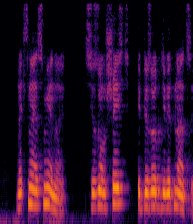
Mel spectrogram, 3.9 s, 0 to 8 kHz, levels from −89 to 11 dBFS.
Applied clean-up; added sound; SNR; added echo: neural mask model DeepFilterNet 3.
